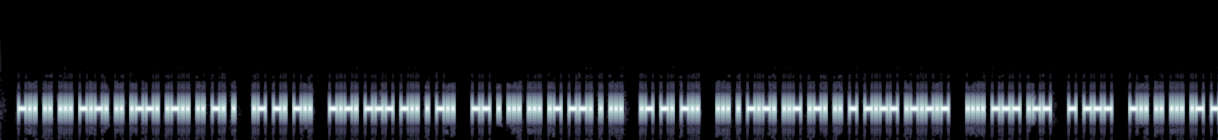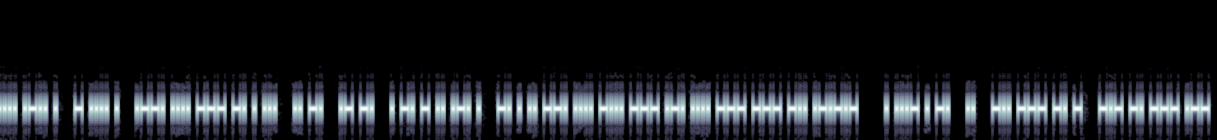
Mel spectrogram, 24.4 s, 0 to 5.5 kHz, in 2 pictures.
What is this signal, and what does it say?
Morse code, heard as a keyed tone, about 46 wpm, 600 Hz. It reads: DISCIPLINE AND CODED MESSAGES AND SECURITY. HOW TO DISABLE THE PHONES IN AN ENTIRE NEIGHBORHOOD. EVEN I DONT KNOW
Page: Never 47wpm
